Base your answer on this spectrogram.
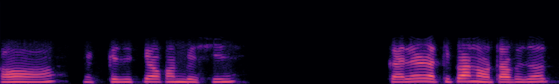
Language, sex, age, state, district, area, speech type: Assamese, female, 30-45, Assam, Biswanath, rural, conversation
